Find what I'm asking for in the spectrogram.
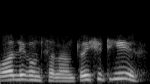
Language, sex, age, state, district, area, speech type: Kashmiri, male, 18-30, Jammu and Kashmir, Kupwara, rural, conversation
